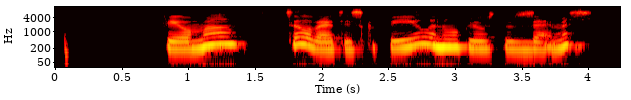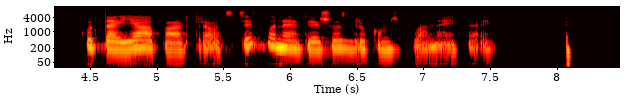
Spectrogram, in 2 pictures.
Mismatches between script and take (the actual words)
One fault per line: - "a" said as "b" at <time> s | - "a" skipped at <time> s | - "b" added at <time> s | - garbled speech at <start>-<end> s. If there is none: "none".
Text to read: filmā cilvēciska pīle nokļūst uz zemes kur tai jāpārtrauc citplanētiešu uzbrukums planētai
none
